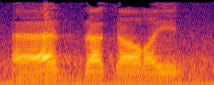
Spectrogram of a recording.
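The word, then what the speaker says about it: ءآلذكرين: وجه التسهيل أنك تنطق الهمزة الثانية بين يعني بين الهمزة وبين الألف، بين همزة وبين ألف، فتقول أذكرين.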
